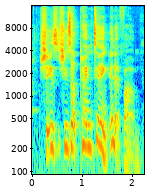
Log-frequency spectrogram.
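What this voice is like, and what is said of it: Mediocre put-on British accent. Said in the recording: “I'm gonna try to use a British accent too ... I'd give you maybe a 6 out of 10. It's definitely not the worst that an American has said.”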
